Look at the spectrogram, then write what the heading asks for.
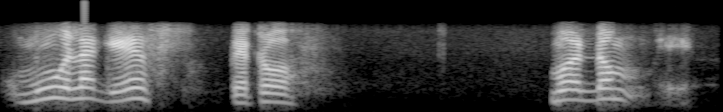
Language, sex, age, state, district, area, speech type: Assamese, male, 18-30, Assam, Lakhimpur, urban, conversation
